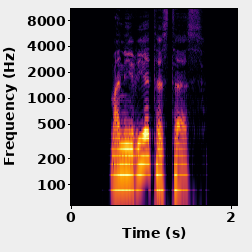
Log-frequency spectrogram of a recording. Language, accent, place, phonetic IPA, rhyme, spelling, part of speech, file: German, Germany, Berlin, [maniˈʁiːɐ̯təstəs], -iːɐ̯təstəs, manieriertestes, adjective, De-manieriertestes.ogg
- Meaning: strong/mixed nominative/accusative neuter singular superlative degree of manieriert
